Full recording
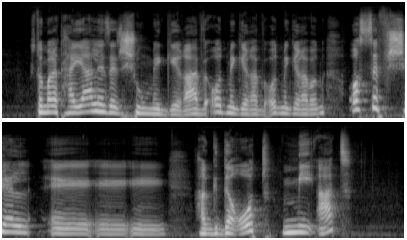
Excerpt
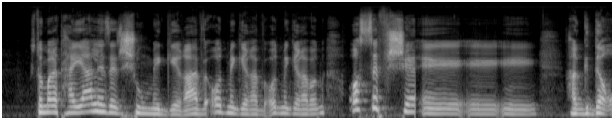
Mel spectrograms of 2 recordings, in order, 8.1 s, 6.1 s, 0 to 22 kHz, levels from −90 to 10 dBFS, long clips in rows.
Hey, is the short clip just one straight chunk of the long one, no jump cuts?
no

